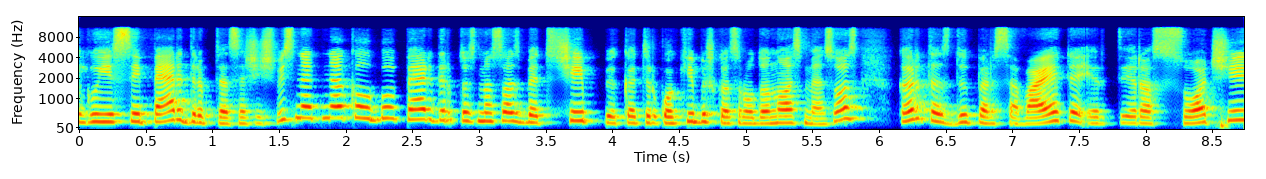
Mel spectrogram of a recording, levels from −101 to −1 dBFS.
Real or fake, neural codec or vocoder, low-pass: fake; codec, 24 kHz, 0.9 kbps, DualCodec; 10.8 kHz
